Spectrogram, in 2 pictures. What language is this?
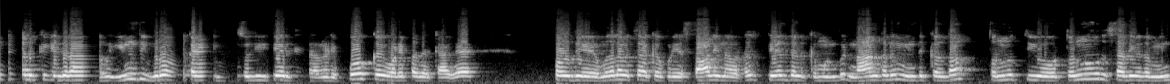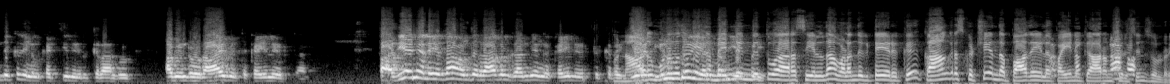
Tamil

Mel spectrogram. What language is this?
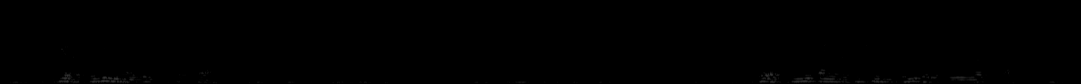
Russian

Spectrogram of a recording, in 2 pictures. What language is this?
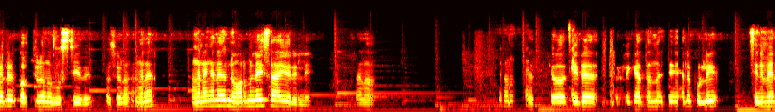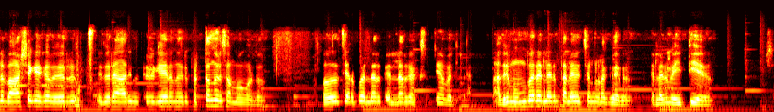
Malayalam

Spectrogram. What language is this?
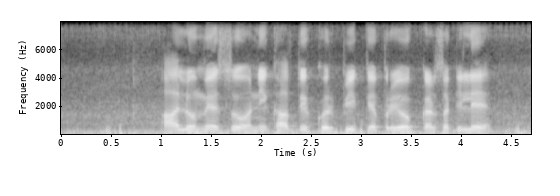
Bhojpuri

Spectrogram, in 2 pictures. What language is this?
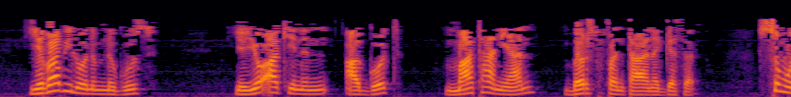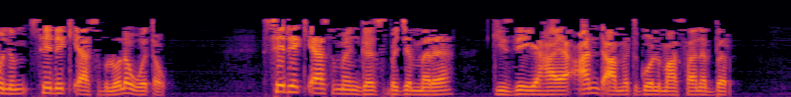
Amharic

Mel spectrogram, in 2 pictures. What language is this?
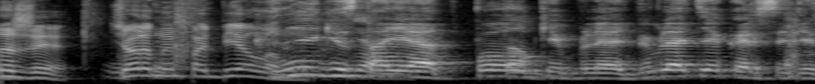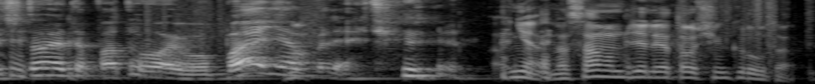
Russian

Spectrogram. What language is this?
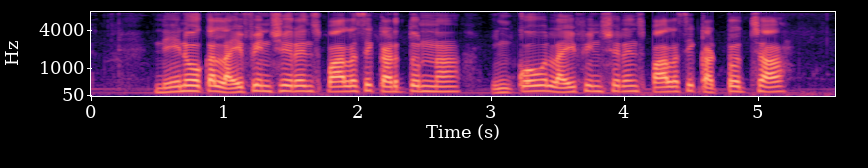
Telugu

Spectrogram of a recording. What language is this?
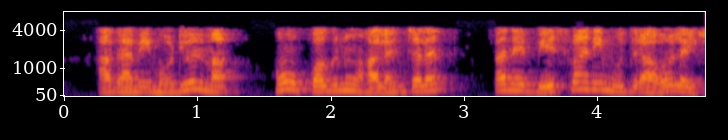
Gujarati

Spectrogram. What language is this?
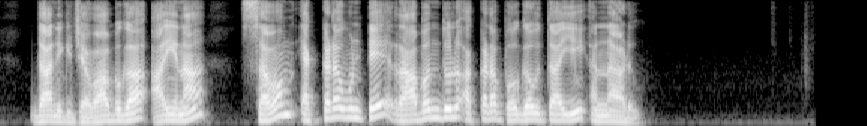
Telugu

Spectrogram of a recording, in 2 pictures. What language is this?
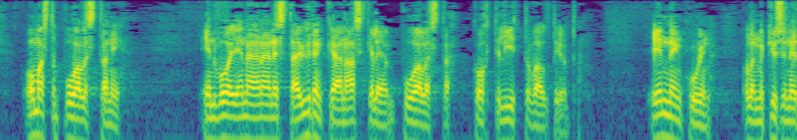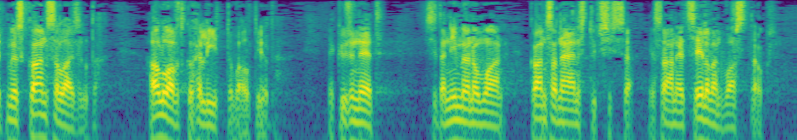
Finnish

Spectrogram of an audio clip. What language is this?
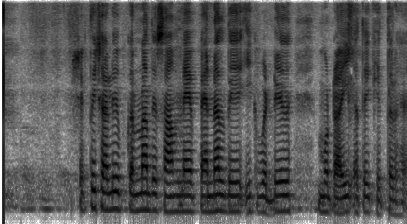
Punjabi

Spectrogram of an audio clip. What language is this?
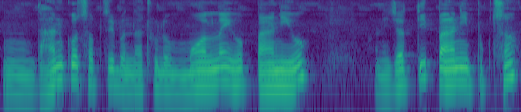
Nepali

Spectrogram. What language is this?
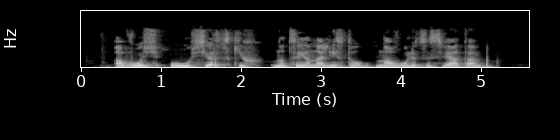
Belarusian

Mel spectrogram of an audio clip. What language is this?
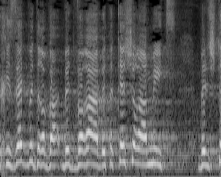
Hebrew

